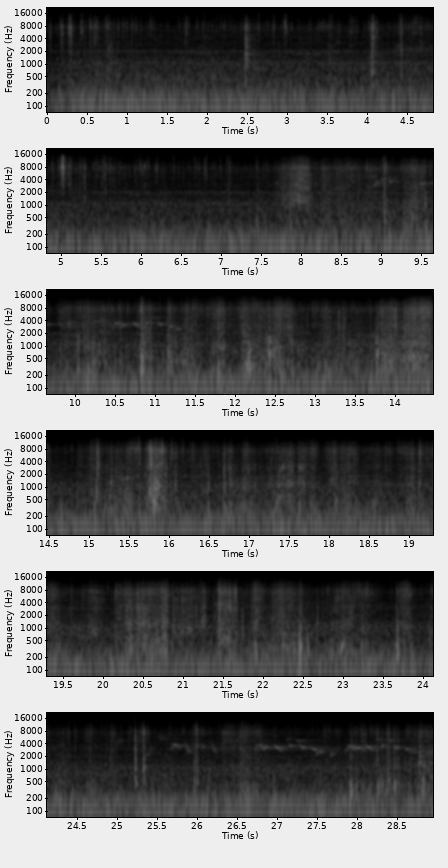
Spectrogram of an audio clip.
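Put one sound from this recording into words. A wood fire crackles and pops in a small stove.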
